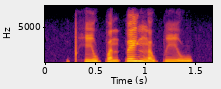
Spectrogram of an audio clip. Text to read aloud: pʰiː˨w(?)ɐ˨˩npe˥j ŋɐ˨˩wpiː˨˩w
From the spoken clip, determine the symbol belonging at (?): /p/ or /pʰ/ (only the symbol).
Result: p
